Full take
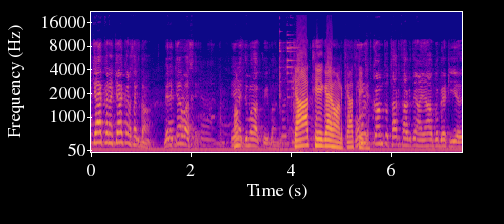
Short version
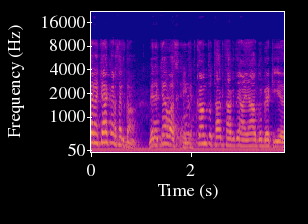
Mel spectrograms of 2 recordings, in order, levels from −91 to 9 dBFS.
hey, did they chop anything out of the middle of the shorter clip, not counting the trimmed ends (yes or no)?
yes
